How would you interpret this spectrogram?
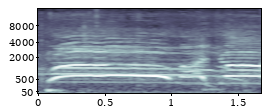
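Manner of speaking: high thrilled yell; excited shout. Real, not acted. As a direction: shout it out in awe. Hyped reacting on stream.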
